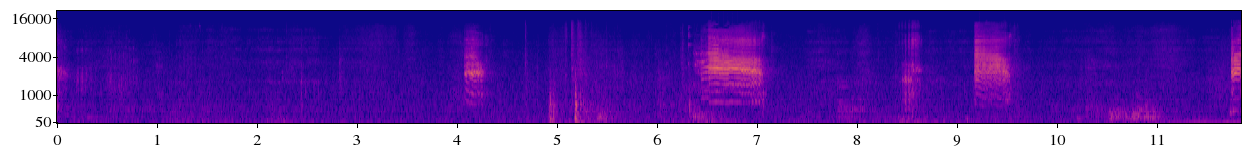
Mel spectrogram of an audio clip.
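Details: At a veterinary clinic, a cat gives one loud, quavering meow amid scattered short squeaks and knocks, with quiet background hum between the sounds.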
